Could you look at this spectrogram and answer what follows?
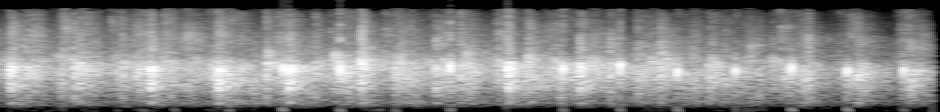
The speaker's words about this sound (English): Now a round of applause for everybody.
